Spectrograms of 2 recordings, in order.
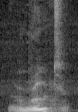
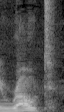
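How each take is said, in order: First: It is said the non-American way. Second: It is said the common American way.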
